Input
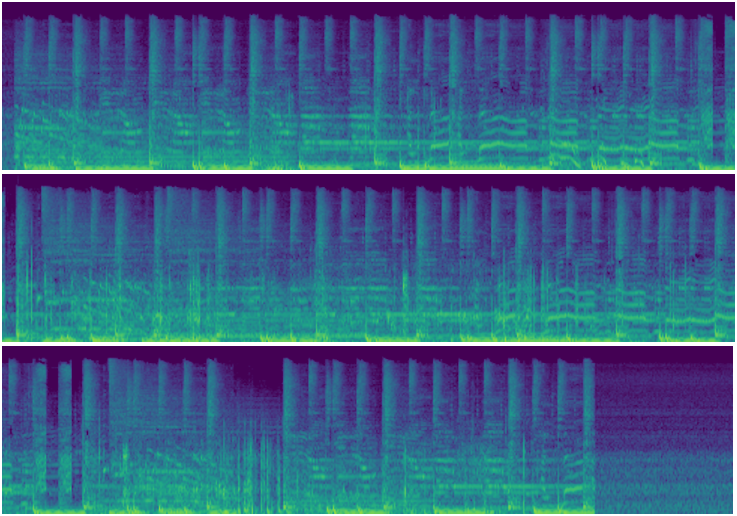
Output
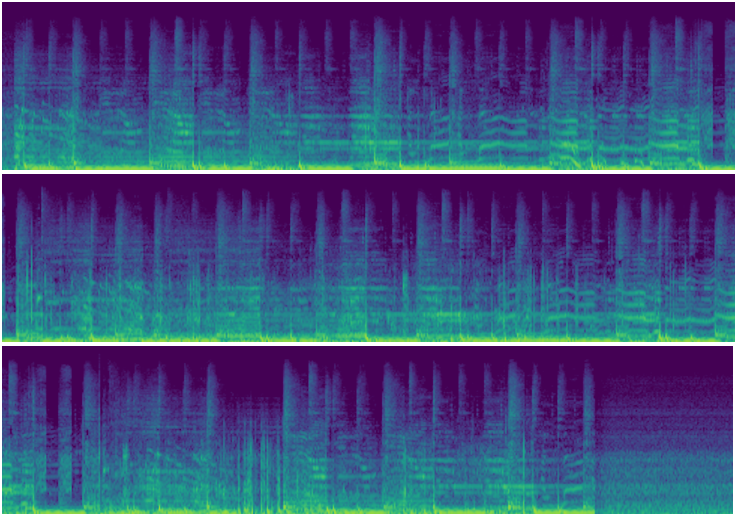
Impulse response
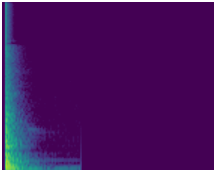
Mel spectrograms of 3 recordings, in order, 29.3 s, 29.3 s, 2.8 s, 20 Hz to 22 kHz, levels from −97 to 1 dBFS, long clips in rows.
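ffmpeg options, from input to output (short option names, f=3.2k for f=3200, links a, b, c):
-filter_complex "[0:a]aemphasis=mode=reproduction:type=bsi,acompressor=threshold=-22dB:ratio=5,asettb=1/sr,asplit=3[a][b][c];[a]atrim=end=20.684[d];[b]atrim=start=20.68:end=21.15,asetpts=PTS-STARTPTS,afade=t=in:d=0.004:c=qsin,afade=t=out:st=0.466:d=0.004:c=qsin,volume=23.5dB,asoftclip=hard,volume=-23.5dB[e];[c]atrim=start=21.146[f];[d][e]acrossfade=d=0.004:c1=hsin:c2=qsin[g];[g][f]acrossfade=d=0.004:c1=qsin:c2=hsin,volume=3.5dB"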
